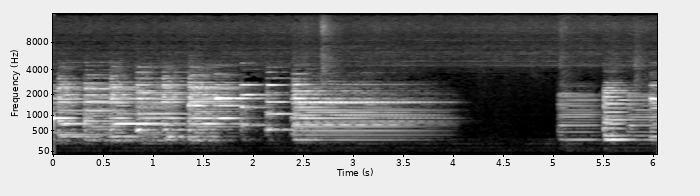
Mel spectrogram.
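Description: Piano music: a phrase of single notes ends on a held chord that fades away, and after about a second of silence a new piano phrase begins with short repeated notes.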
